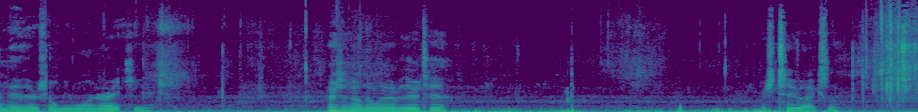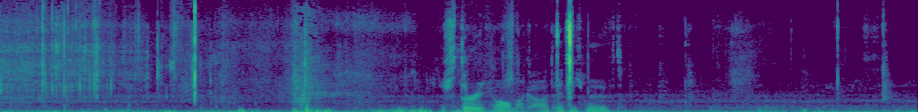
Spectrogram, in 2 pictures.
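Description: A fishing reel clicks as its handle is turned.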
